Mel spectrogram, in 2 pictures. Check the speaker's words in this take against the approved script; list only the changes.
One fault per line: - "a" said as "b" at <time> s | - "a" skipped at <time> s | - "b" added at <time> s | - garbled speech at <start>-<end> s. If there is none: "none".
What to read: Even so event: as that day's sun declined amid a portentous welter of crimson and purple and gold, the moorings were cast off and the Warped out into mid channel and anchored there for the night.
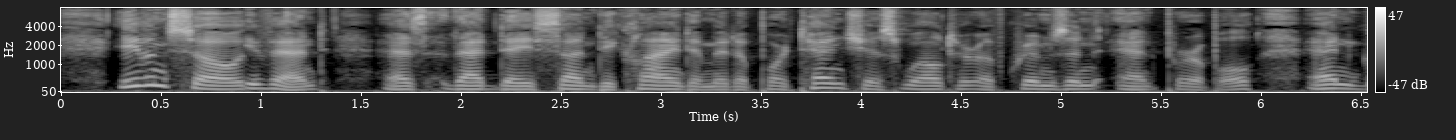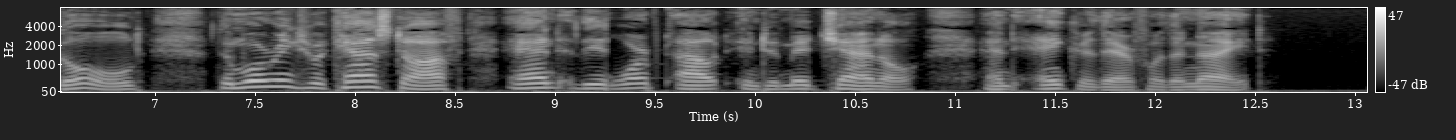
none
